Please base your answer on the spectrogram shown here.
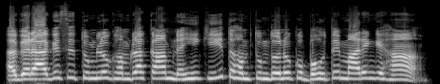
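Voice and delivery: mother-in-law threatening to beat the daughters-in-law. Acted.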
